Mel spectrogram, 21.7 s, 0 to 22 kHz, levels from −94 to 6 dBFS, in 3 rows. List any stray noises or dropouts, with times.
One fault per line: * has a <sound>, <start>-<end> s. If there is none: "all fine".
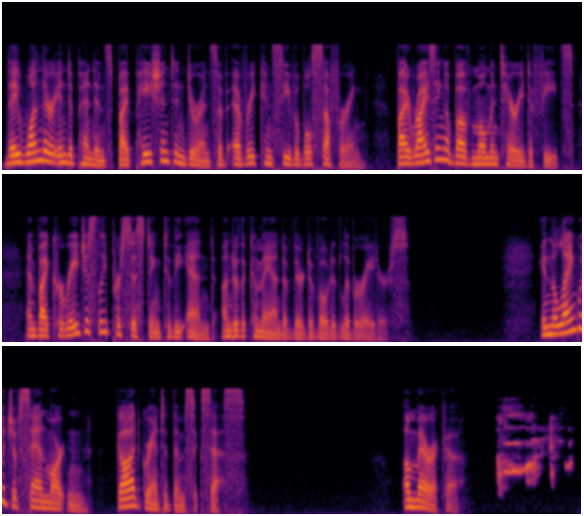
* has a cough, 20.7-21.7 s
